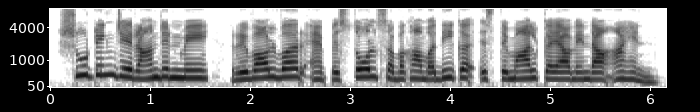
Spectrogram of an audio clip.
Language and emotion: Sindhi, neutral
